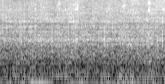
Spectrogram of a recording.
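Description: Cauliflower sautés in a hot pan with a steady, loud sizzle and hiss that runs unbroken throughout.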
